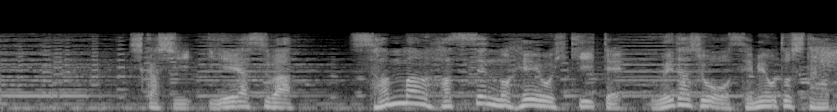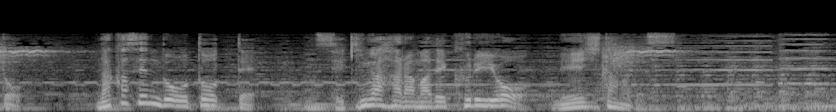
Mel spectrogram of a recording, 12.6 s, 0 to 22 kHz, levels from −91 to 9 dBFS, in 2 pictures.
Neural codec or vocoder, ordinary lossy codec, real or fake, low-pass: vocoder, 44.1 kHz, 128 mel bands every 256 samples, BigVGAN v2; none; fake; 7.2 kHz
